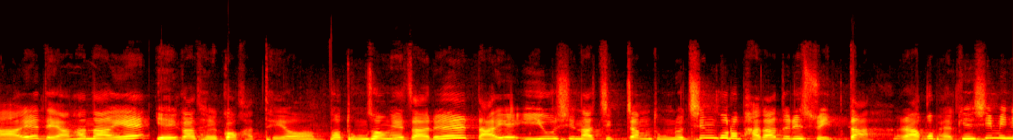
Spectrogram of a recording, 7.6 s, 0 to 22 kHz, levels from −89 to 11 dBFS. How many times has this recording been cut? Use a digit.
2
